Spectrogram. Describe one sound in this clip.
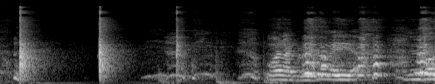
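Young men laugh loudly.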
